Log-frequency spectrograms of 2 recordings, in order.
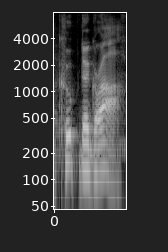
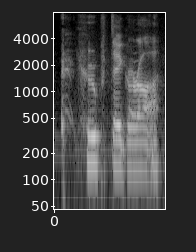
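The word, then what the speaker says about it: coup de grâce: Rob, I love how you pronounced this, the first part completely wrong, but the second part right. I know. Coup de grace. Coup de grace.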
